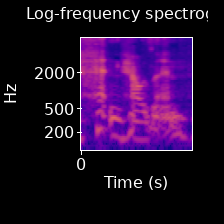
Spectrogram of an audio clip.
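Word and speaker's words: Hettenhausen: ATI a conference with can you pronounce and spell your last name for us right yeah it's German Henton Heusen h ET t en h au sem i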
